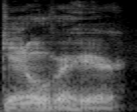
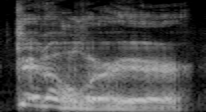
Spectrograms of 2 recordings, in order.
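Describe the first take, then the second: First: It is said flatly, without energy. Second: It is said intensely, with energy.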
